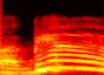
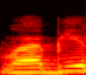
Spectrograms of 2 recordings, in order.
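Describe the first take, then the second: First: The word is pushed with strong stress. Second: The word is said plainly without extra stress. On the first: The speaker calls it wrong. "nggak usah wabil nggak ditekan" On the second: The speaker calls it right. "wabil gitu aja"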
